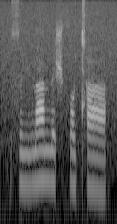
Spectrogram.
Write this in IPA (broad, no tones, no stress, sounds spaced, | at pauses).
s ɵ ɲ n a n ɛ ʃ θ ɔ cʰ a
